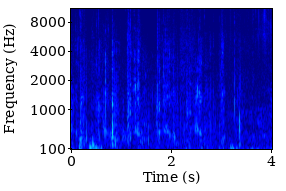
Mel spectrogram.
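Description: A pony crunches on a carrot up close.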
